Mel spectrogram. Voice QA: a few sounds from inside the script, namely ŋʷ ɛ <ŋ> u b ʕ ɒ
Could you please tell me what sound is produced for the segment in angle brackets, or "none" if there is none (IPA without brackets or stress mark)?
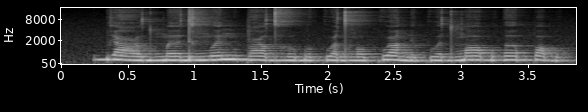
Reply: ŋ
